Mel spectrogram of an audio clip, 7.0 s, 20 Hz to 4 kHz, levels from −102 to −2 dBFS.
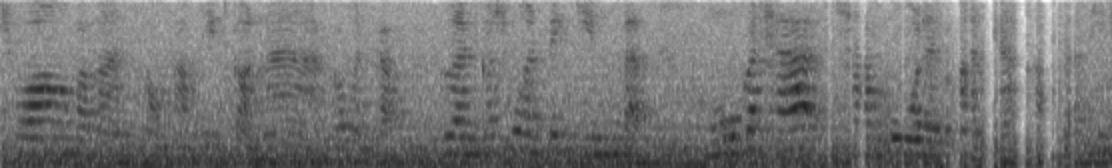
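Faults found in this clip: Repeated packet loss (robotic sound), 5.16–6.72 s: choppy speech with pieces missing. Dense run of short gaps, longest 72 ms, roughly 38% of the span patched. Probable network loss or late packets at the jitter buffer. Concealment stretches the last sound over each gap.

Call path band-limited, nothing above 4 kHz, which fits G.711 mu-law at 64 kbps.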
